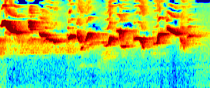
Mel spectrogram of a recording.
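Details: Oriental magpie-robin masteran tutoring song for cage birds: a continuous, fluid run of bright whistled notes that dip and rise, sung richly without pause.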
